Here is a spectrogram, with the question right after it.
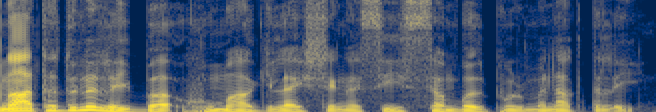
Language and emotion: Manipuri, neutral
